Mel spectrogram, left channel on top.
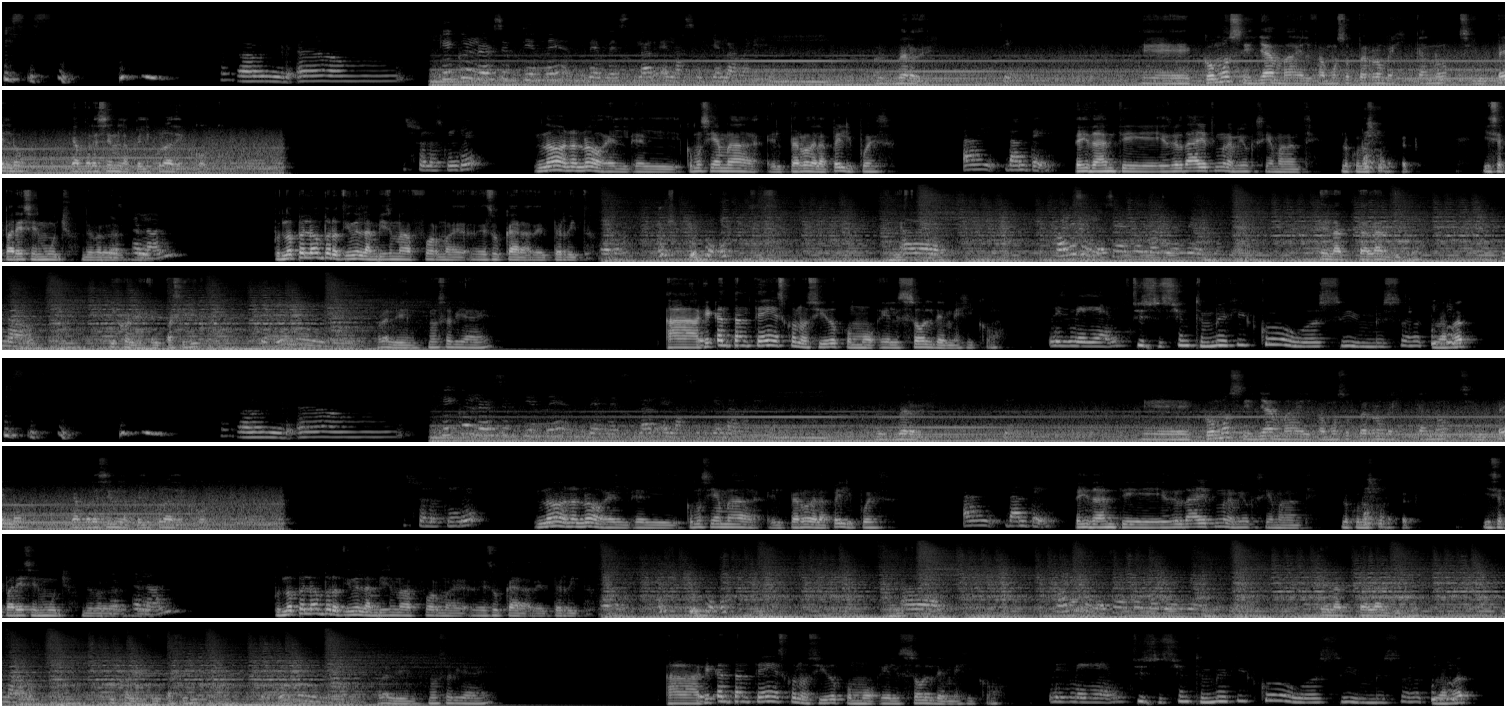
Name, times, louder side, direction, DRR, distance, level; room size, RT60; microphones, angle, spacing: voice 1, 0.0-0.7 1.4-1.6 2.2-4.0 4.4-7.8 10.0-10.2 11.7-11.9 12.2-12.5 19.0-19.8 24.6-25.6 28.6-28.9 31.1-31.8 36.0-37.4 39.0-39.5 40.6-42.6 45.0-45.5 47.7-48.7 52.0-52.1 55.6-56.4 59.4-59.7, left 3 dB, 65° left, 2.6 m, -34 dB
sound 1, 4.3-17.9, left 1 dB, 10° left, 0.4 m, -33 dB
voice 2, 8.7-9.3 11.4-15.3 15.7-17.3 20.4-23.9 25.8-28.1 28.4-28.7 29.8-31.5 32.8-36.0 36.9-37.1 39.0-39.1 43.2-44.3 46.2-47.1 48.8-50.0 51.7-55.1 56.4-59.7, left 3 dB, 45° left, 1.1 m, -30 dB
sound 2, 36.0-49.7, equal, 10° right, 1.7 m, -32 dB
11.5 x 5.8 x 4.2 m
head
